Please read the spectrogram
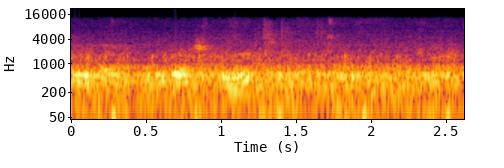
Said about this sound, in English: So that's wind coming off the ocean? Yes.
